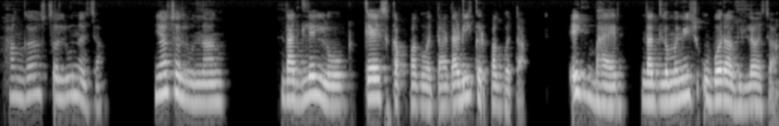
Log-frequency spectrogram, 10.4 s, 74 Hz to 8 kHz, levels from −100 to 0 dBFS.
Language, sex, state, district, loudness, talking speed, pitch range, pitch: Konkani, female, Goa, North and South Goa, -24 LUFS, 115 wpm, 170-220 Hz, 190 Hz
